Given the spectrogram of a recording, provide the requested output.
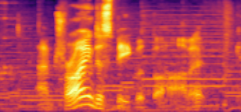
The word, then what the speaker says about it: Bahamut: it's based off of Dungeons and Dragons but Bahamut which is pronounced baham is in ff1 as well he's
